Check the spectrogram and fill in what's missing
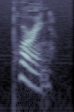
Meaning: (verb) present participle and gerund of pour; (noun) The act by which something is poured; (adjective) Flowing or falling intensely
- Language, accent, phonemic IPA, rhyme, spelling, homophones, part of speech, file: English, US, /ˈpɔːɹɪŋ/, -ɔːɹɪŋ, pouring, poring, verb / noun / adjective, En-us-pouring.ogg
